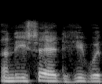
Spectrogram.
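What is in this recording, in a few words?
"and He said he would", Standard Southern British; ændi'sɛdhiwʊd; H-DELETION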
